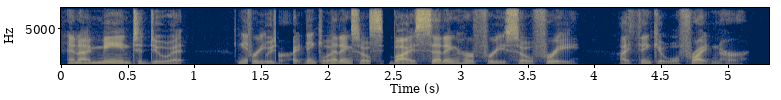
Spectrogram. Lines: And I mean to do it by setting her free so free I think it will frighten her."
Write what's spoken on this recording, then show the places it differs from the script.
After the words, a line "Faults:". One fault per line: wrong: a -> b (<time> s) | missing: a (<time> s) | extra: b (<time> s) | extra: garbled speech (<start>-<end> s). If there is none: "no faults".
And I mean to do it [garbled] by setting her free so free I think it will frighten her."
Faults:
extra: garbled speech (1.3-2.4 s)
